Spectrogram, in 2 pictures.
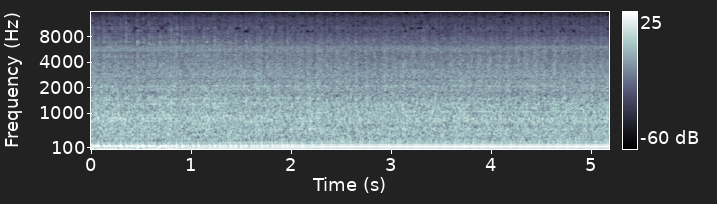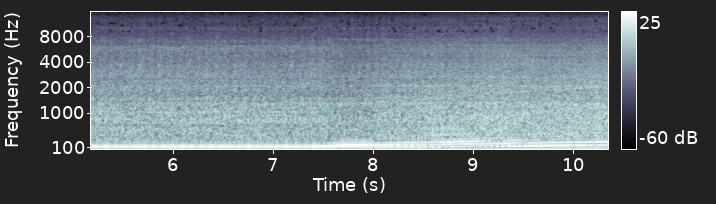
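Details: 1956 VW Beetle air-cooled flat-four with Solex carburetor after valves readjusted to 0.006in: steady even idle with smooth rev rise near end, no knocks, misses or rattle; tune sounds about right, accelerator pump possibly binding on alternator.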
